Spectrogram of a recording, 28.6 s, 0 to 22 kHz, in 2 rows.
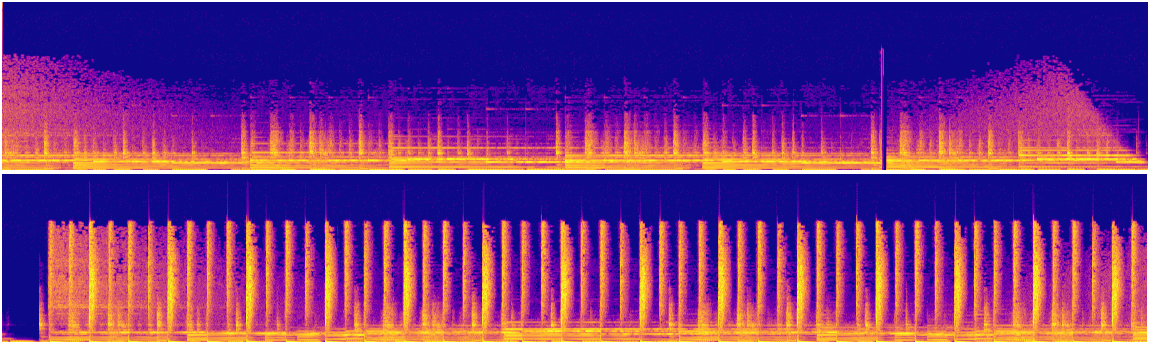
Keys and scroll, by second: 19.1 ctrl+-.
